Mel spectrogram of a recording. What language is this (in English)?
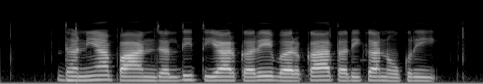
Chhattisgarhi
